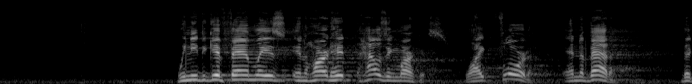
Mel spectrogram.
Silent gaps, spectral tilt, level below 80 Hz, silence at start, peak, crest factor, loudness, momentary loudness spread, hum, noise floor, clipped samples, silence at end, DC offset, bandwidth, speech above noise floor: none; -4 dB/octave; -70 dBFS; 1.8 s; -8 dBFS; 24 dB; -29 LUFS; 17 LU; none; -65 dBFS; under 0.1%; 0 s; under 0.1%; 14 kHz; 36 dB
